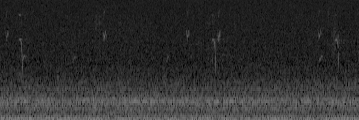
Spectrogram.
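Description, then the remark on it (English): Alarm calls of wild crossbills in the trees: short, sharp high notes repeated irregularly, fairly faint over a steady background rumble of wind or traffic, with no voices. “Also alarm calls.”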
